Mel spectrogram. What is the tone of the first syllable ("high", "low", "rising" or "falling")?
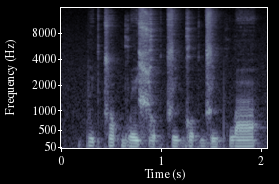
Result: high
